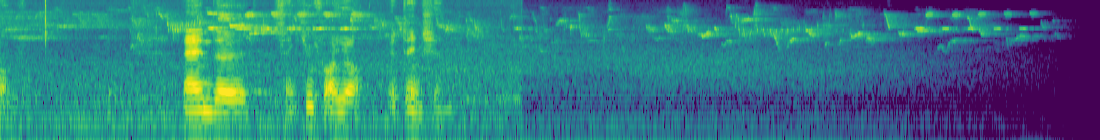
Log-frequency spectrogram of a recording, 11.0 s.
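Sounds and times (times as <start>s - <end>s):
low background hum: 0.0s - 5.2s
high bird chirps: 0.0s - 10.7s.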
